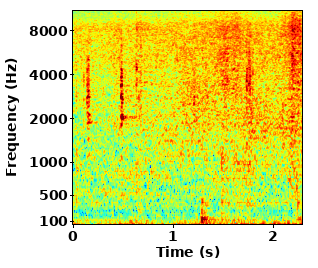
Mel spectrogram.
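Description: Steady hiss of workshop background noise, with a few faint light clicks as paint swatch cards are lifted off their hooks and handled.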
